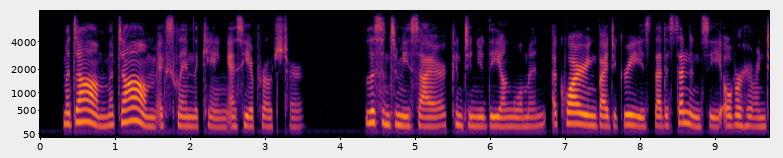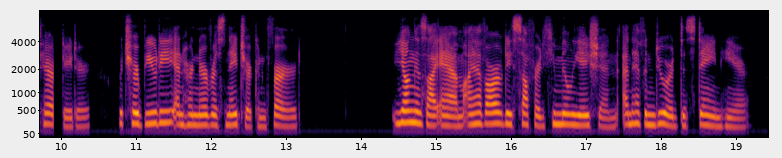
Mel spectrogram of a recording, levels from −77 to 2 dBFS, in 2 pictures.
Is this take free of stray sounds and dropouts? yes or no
no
